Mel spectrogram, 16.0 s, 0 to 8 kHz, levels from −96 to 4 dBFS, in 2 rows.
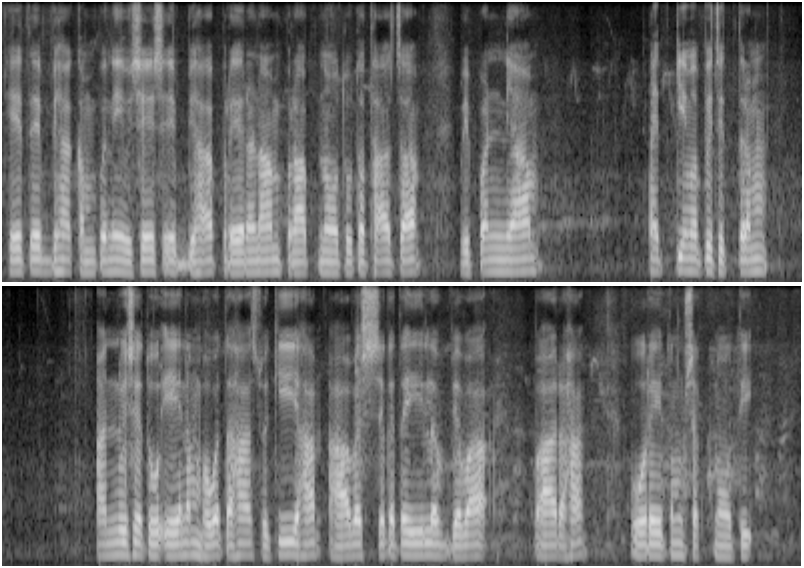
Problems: none marked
